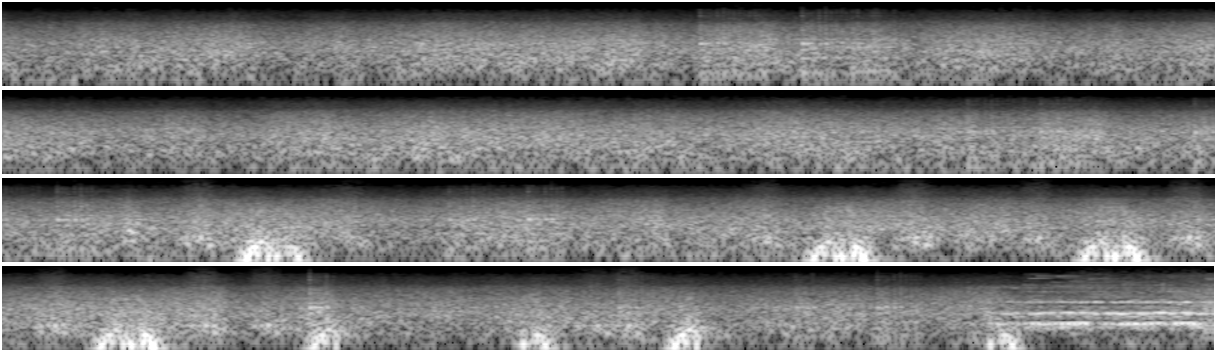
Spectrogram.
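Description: Waves splash steadily against a small boat's hull as it cuts through the sea.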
